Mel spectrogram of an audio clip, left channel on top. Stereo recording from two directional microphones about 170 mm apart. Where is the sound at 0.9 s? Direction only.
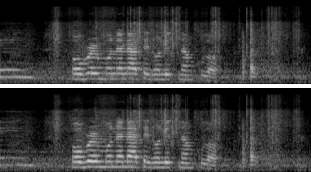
45° right (ahead or behind).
